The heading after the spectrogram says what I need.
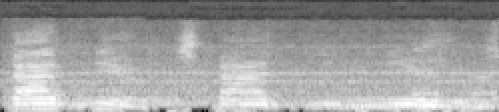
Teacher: the tongue stays in place from D to n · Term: nasal release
